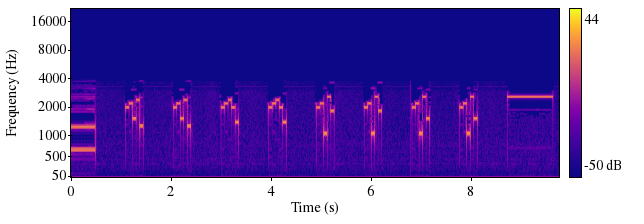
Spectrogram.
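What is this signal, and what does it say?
Five-tone selective call (ZVEI), heard as quick runs of five tones, tones of about 70 ms. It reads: 89503 89503 89084 89084 89117 89117 89115 89115
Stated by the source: ZVEI five-tone selective call 89092 received by SDR.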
